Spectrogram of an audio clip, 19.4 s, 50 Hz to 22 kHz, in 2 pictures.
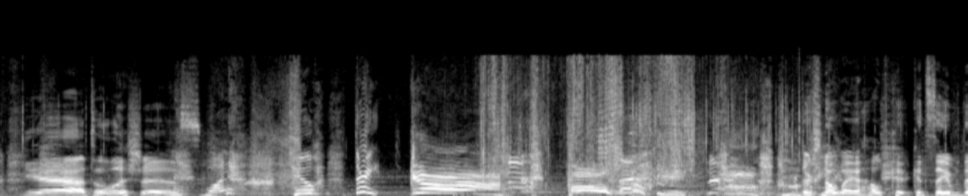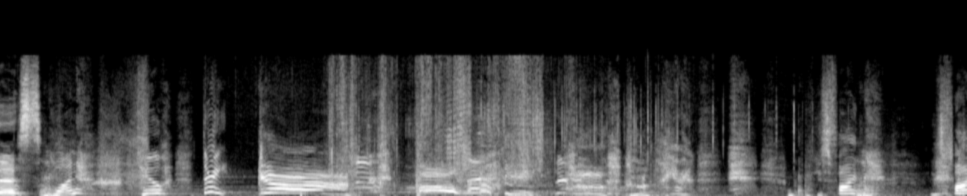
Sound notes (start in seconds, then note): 3.9 Joel screams in pain; 4.9 Ellie grunts in exertion; 6.4 Joel grunts and gasps; 12.0 Joel screams in pain; 13.0 Ellie grunts in exertion; 15.0 Joel grunts and gasps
